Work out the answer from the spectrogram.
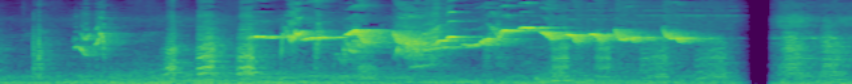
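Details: Juvenile Javan myna calling out to companions, giving a fast run of scratchy chirps that merges into a loud, wavering whistled phrase for about two seconds, then a brief silence and more chirps.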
